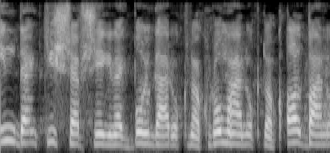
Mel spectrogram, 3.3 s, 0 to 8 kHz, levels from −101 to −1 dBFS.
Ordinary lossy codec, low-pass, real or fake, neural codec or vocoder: none; 7.2 kHz; fake; vocoder, 22.05 kHz, 80 mel bands, HiFi-GAN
